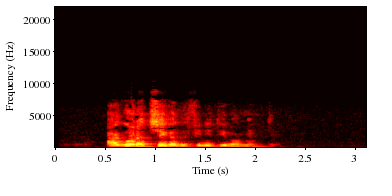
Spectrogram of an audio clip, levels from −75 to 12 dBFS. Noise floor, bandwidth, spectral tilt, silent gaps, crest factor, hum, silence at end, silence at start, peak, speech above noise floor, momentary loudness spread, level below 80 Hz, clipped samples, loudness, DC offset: -62 dBFS; 9.2 kHz; -5 dB/octave; none; 16 dB; none; 1.1 s; 0.5 s; -2 dBFS; 47 dB; 14 LU; -64 dBFS; under 0.1%; -15 LUFS; under 0.1%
